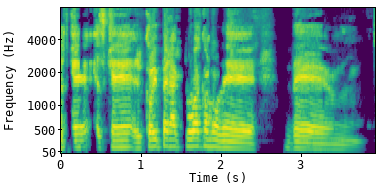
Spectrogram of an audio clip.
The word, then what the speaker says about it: Keuper: Kuiper. Hay gente que dice Keuper. Lo lo dije mal. – No hice mal, vale, así lo aprendo. Es que yo iba a decir Kuiper, pero digo, algún profe decía Keuper y digo, no sé cómo va a ser. – A ver, si tú dices Keuper, la gente lo escribe bien. Si dices Kuiper, hasta que te enteras que se escribe Keuper, pueden pasar dos años.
